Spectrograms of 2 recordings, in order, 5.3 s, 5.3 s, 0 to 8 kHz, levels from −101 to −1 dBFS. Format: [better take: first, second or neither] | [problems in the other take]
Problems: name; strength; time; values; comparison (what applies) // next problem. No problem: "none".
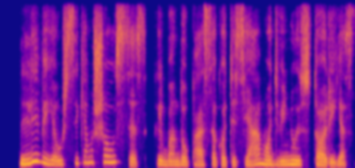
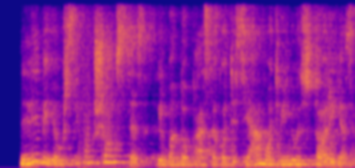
first | noise reduction (neural separator model SepFormer DNS4)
